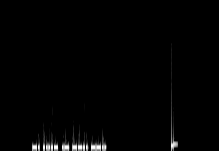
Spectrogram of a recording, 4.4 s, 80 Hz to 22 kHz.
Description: Morse code, heard as a keyed tone, about 39 wpm, 700 Hz. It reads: N4AZZ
